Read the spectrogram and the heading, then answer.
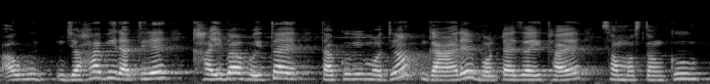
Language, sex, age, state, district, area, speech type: Odia, female, 18-30, Odisha, Jajpur, rural, spontaneous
